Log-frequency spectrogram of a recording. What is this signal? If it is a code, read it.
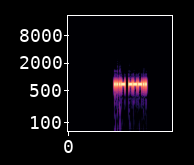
Morse code, heard as a keyed tone, about 52 wpm, 700 Hz. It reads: V 8
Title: Single-Letter Single-Number 50wpm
